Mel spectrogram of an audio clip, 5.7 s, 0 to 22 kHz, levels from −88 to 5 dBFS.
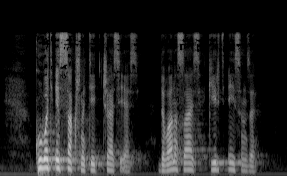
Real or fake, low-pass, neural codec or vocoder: real; 9.9 kHz; none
